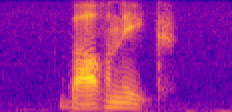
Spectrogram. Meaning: 1. bathhouse (building containing baths for communal use) 2. bathroom 3. the act of bathing
- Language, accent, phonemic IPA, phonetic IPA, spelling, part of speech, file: Armenian, Eastern Armenian, /bɑʁˈnikʰ/, [bɑʁníkʰ], բաղնիք, noun, Hy-բաղնիք.ogg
